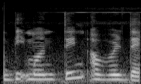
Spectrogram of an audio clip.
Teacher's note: the word mountain is pronounced with a fully articulated t and each syllable is clearly spoken.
